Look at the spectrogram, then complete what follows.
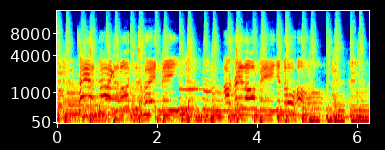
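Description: Blues band recording with a steady beat and a bending lead melody line over bass and drums.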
